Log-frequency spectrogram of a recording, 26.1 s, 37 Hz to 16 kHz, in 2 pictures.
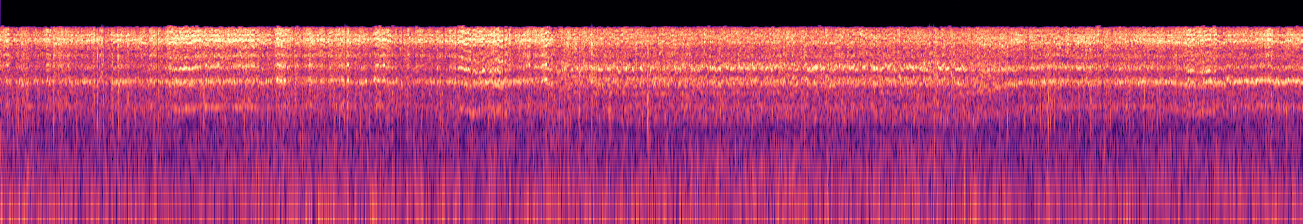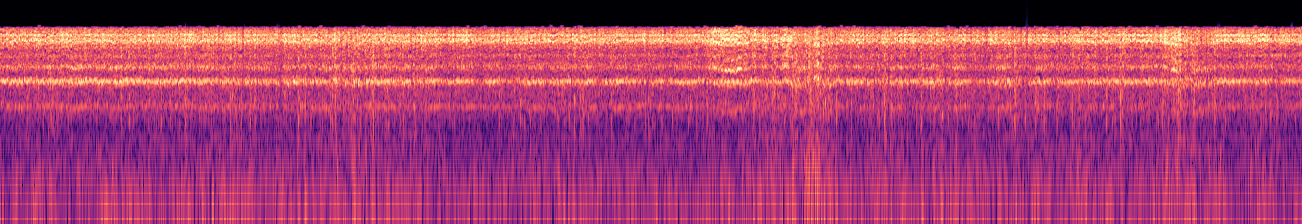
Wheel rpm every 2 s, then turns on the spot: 230, 230, 230, 200, 200, 220, 230, 230, 230, 230, 230, 230, 230.
none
